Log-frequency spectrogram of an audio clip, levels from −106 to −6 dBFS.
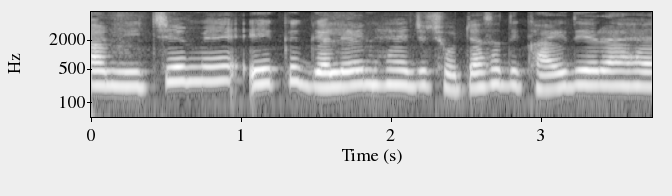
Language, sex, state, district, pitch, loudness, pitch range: Hindi, female, Haryana, Jhajjar, 230 Hz, -16 LUFS, 220-245 Hz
